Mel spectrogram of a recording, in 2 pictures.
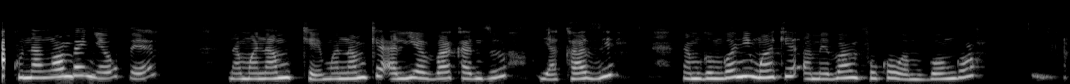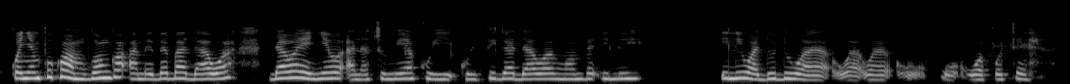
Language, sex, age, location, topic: Swahili, female, 18-24, Nakuru, agriculture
